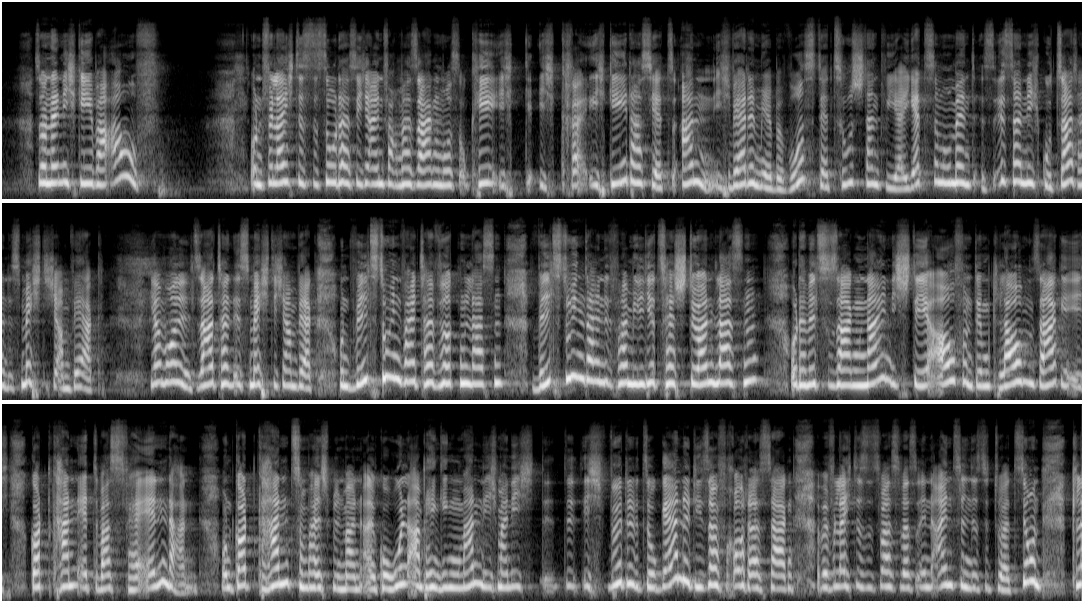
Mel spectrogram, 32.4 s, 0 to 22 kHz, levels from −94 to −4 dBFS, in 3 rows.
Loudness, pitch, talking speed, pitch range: -21 LUFS, 315 Hz, 200 wpm, 285-345 Hz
